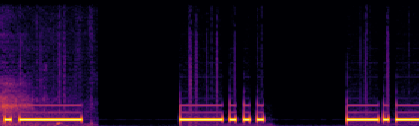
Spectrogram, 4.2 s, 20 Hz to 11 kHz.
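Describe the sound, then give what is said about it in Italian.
Morse code beeps from a steady, clear electronic tone, sent in three separate bursts of long and short pulses with silent gaps between them: the letter S in Morse, heard as a radio signal through a headphone. No voices accompany the signal. “Ebbene, la prima e definitiva risposta è arrivata con i 3 click corrispondenti alla S del Morse.”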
